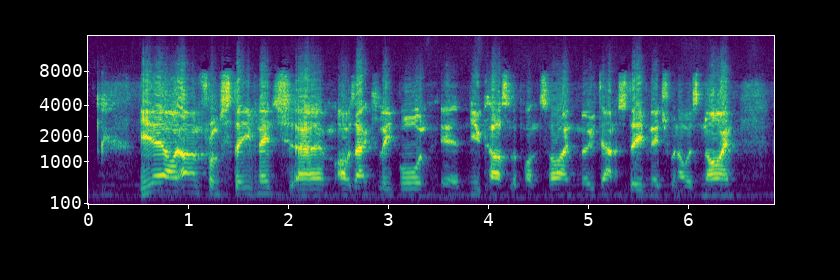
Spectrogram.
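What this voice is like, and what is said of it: British English accent. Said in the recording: “I recognise that accent. It's not Australian... you're from the UK, or should I say Stevenage?”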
